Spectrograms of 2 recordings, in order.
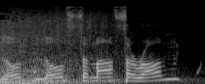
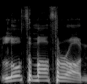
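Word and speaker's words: Lor'themar Theron: But you can say it like really, like Lorthamartheron. You can say it really like rhythmically, which is clearly the correct way to say it because it sounds the best.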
